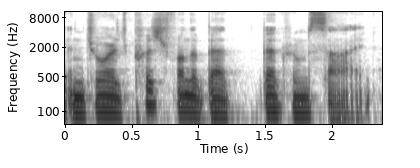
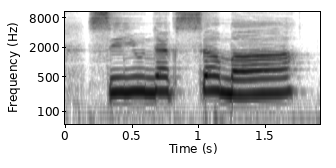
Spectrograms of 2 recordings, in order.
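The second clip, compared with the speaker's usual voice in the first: shrill, high, very loud shout; 8 dB louder than usual. A boy escaping in a car yells back at the people hanging out of his window. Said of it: "Harry yelled".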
